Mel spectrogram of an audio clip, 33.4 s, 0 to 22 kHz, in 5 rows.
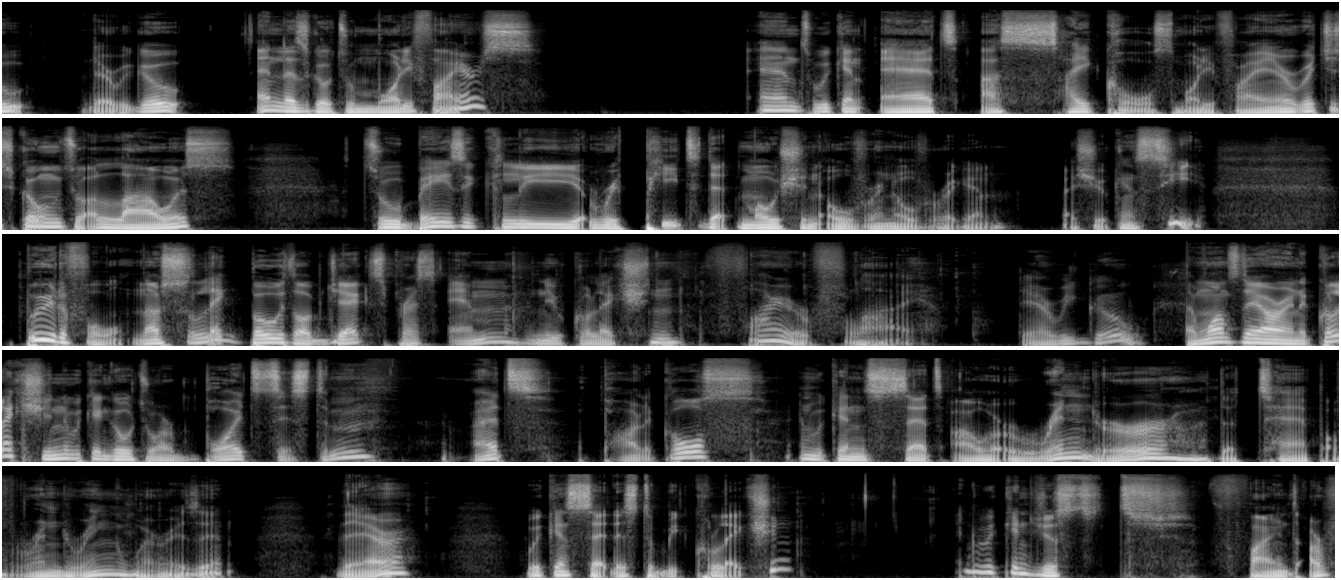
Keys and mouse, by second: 2.1 click, 4.0-5.2 drag, 6.5 click, 9.0 middle click, 10.9 space, 13.2 space, 14.2-14.6 drag, 15.1 m, 17.9 Return, 19.8 middle click, 20.4 shift+middle click, 22.7 click, 27.3 click, 28.6 click, 29.4-30.5 drag, 32.0-33.3 drag.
